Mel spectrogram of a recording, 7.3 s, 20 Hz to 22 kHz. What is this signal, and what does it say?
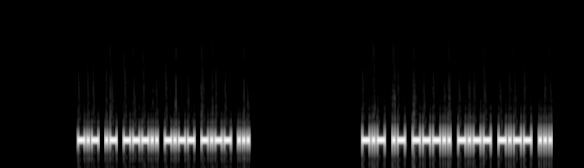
Morse code, heard as a keyed tone, about 34 wpm, 700 Hz. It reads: KA8YYS KA8YYS
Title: Speed Racing - USA Call Signs 28wpm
